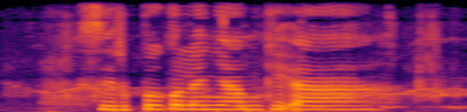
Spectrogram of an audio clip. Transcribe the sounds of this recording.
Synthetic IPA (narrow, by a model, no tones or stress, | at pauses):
sirpəkolɛɲamkiʔa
